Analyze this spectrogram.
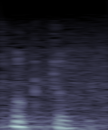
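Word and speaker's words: اكتب: So this we pronounce it as uktub.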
